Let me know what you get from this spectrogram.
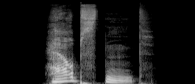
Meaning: present participle of herbsten
- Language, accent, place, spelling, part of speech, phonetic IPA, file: German, Germany, Berlin, herbstend, verb, [ˈhɛʁpstn̩t], De-herbstend.ogg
